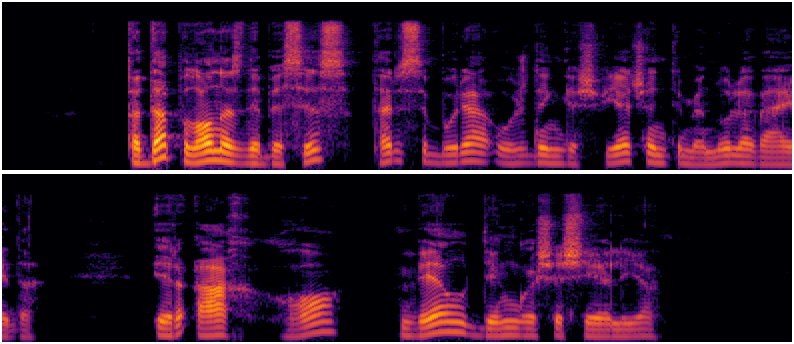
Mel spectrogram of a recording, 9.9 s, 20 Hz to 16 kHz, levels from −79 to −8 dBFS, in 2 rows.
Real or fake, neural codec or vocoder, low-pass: real; none; 10.8 kHz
